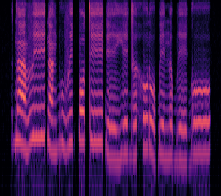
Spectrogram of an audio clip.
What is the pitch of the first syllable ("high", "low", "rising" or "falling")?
falling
